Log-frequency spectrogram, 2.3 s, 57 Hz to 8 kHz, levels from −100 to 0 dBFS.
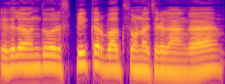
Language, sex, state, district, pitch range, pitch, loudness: Tamil, male, Tamil Nadu, Kanyakumari, 135-155 Hz, 145 Hz, -15 LUFS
